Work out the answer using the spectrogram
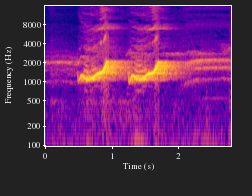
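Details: Two rising whistles, each climbing in steps and then holding steady, come from a black-throated laughingthrush singing to provoke rivals, with a female kept nearby. A long level whistle trails off afterwards.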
